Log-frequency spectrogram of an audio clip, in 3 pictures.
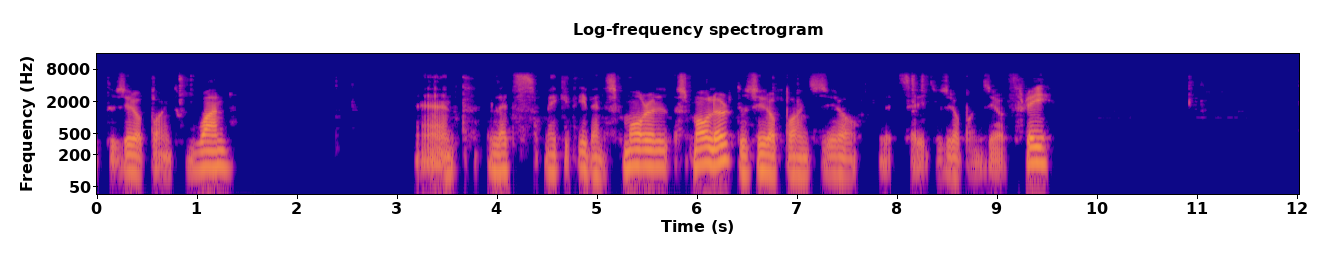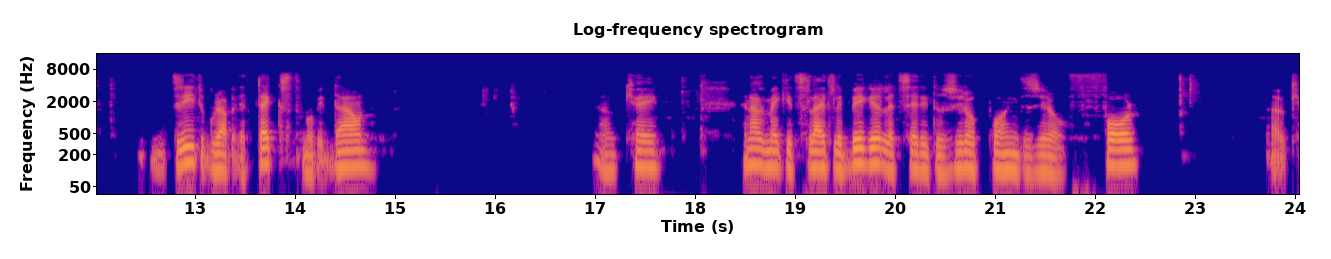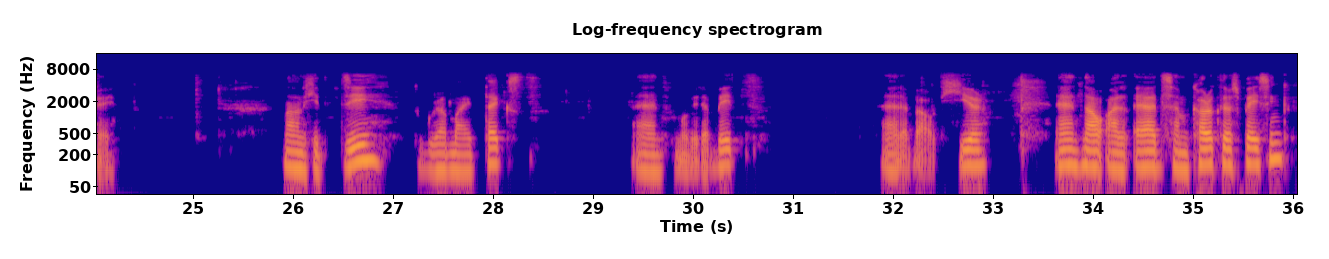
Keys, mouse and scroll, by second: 4.6-6.5 drag, 12.9 g, 14.9 click, 15.9 g, 28.7 g, 31.8-33.4 drag, 35.9-36.0 drag.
